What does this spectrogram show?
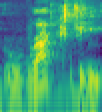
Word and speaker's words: RacGTing: a new video today a review of The Rocking yes that is how you pronounce it stver 809 the 809 Falls bit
